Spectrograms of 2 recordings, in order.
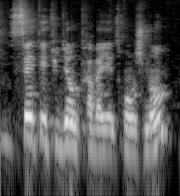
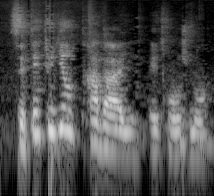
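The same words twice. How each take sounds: First: It runs on without a break before the last word. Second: There is a break just before the last word. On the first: "changer un peu l'intonation. C'est-à-dire qu'on va dire d'abord" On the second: "On pourrait mettre une virgule pour, pour euh, sélectionner la deuxième interprétation"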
